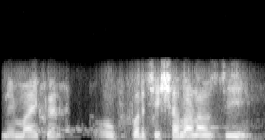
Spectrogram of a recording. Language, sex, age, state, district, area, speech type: Dogri, male, 30-45, Jammu and Kashmir, Reasi, urban, conversation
